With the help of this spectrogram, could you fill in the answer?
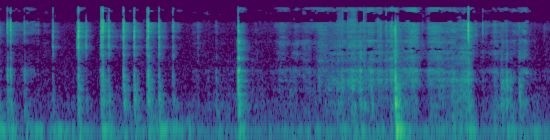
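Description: A small hollow vinyl Youtooz figure shaped like an hourglass, painted to look like wood and glass, is tapped and scratched with fingertips and nails. A quick run of soft, hollow taps with a low body and bright clicky edges comes first, then scattered single taps and faint scratching. Each tap dies away almost at once.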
